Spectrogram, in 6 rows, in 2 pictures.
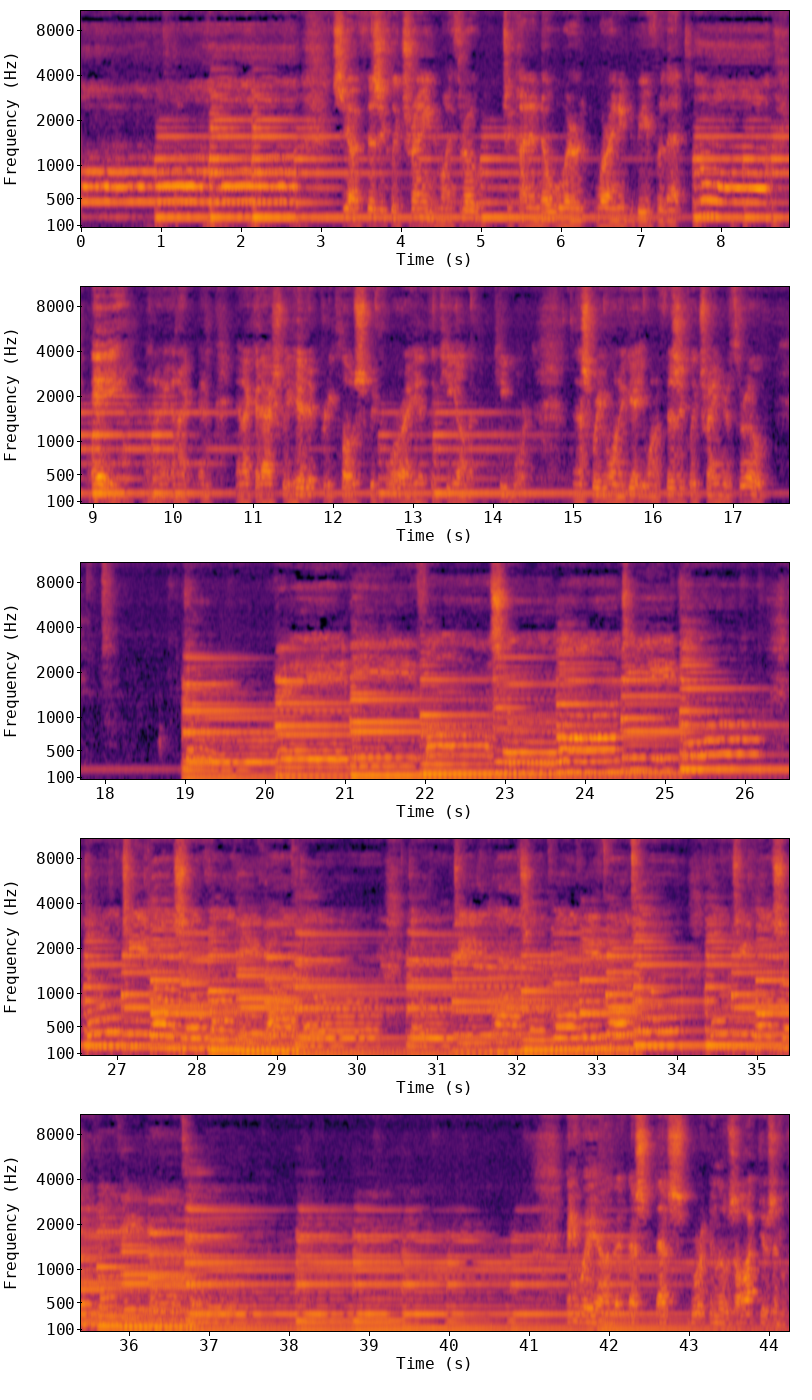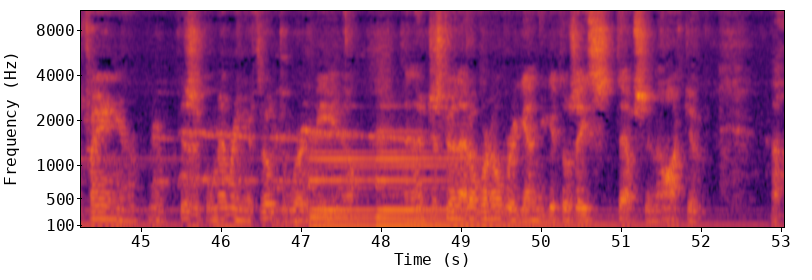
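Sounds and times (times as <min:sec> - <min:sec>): man singing: 0:00.0 - 0:15.7, 0:19.0 - 0:38.7, 0:41.4 - 0:51.9
electronic keyboard chords: 0:00.0 - 0:53.0.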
